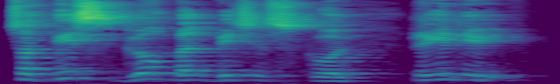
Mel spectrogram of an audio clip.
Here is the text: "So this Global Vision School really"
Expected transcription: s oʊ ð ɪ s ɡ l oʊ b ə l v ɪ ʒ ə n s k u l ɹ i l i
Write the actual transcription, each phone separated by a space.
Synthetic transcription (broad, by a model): s oʊ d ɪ s ɡ l oʊ b ə l b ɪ s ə s k u l ɹ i l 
